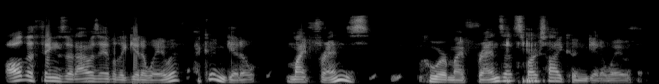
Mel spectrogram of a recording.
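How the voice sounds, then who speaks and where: A man in his thirties co-hosting a podcast, telling animated stories, acting out other people's voices and laughing often. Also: medium pitch, fairly quick, no echo, poor audio. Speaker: podcast co-host. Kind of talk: casual chat, storytelling.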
